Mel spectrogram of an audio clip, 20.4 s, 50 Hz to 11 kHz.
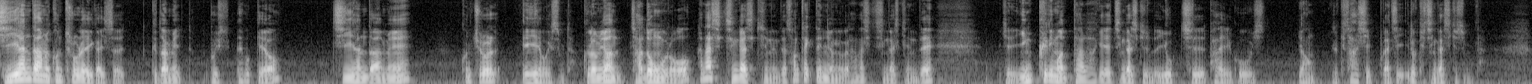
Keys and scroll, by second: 4.3 typing, 6.8 ctrl+a.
